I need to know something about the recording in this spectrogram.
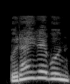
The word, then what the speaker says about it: ブライレブン: 右記のように様々な表記が見られるがグライレブンと読む絶妙なカーブの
